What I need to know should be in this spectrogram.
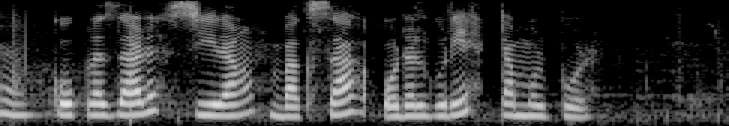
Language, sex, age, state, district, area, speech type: Bodo, female, 18-30, Assam, Baksa, rural, spontaneous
